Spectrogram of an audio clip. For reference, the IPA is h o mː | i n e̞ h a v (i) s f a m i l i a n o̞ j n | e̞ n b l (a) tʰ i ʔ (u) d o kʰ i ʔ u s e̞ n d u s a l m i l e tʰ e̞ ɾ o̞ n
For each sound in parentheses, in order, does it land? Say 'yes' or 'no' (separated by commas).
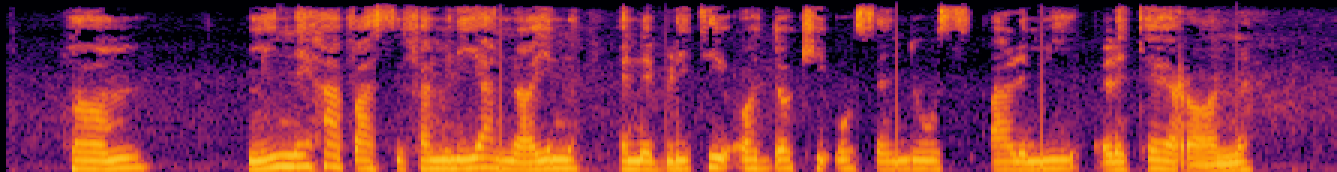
no, no, no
